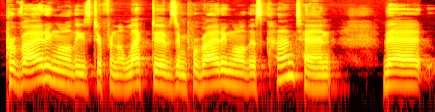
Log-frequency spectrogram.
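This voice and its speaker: A woman educator with a lower voice that sounds smooth and clear. She talks in a thoughtful, conversational way, leaning on "I mean" and "you know" as she works toward her point. Her delivery is easygoing and steady. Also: normal speed. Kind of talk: casual conversation.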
